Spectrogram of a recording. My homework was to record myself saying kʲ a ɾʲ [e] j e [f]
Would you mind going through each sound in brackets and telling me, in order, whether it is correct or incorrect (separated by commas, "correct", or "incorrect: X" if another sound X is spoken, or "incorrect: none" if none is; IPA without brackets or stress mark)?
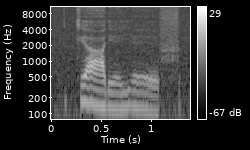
correct, correct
